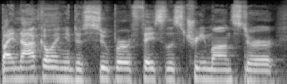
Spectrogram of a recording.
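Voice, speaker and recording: A man's voice: medium pitch, level tone, normal speed. A man co-hosting a casual movie review chat in a joking, sarcastic, sometimes profane way. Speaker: podcast co-host.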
